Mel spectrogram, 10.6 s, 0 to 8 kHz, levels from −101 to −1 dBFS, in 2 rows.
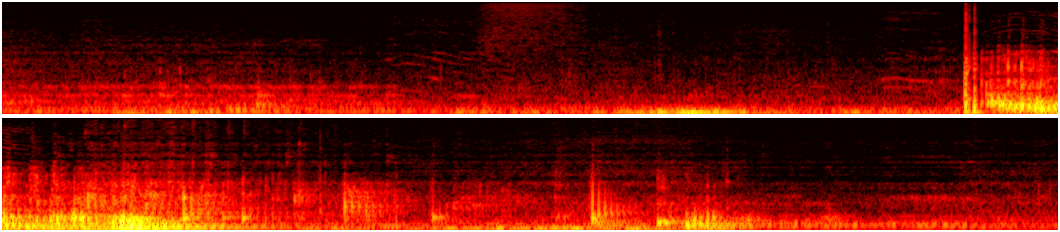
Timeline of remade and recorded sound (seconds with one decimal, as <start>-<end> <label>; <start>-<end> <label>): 0.0-9.0 recorded; 9.0-10.1 remade; 10.1-10.6 recorded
